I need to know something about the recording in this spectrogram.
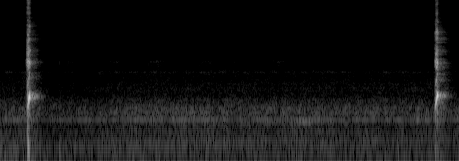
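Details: Two short, sharp hiccups about eight seconds apart with near silence between, while the person tries to fix their hiccups.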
